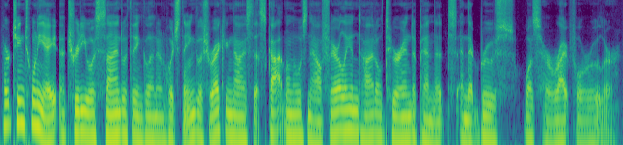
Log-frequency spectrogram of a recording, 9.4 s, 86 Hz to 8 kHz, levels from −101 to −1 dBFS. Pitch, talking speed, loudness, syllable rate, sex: 110 Hz, 200 wpm, -18 LUFS, 5.7 syllables/s, male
